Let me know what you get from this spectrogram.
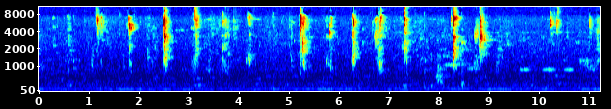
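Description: Close-up mouth sounds of chewing soft, yogurt-topped chaat: wet smacks and irregular crisp clicks, a few a second, over a faint steady hum.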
